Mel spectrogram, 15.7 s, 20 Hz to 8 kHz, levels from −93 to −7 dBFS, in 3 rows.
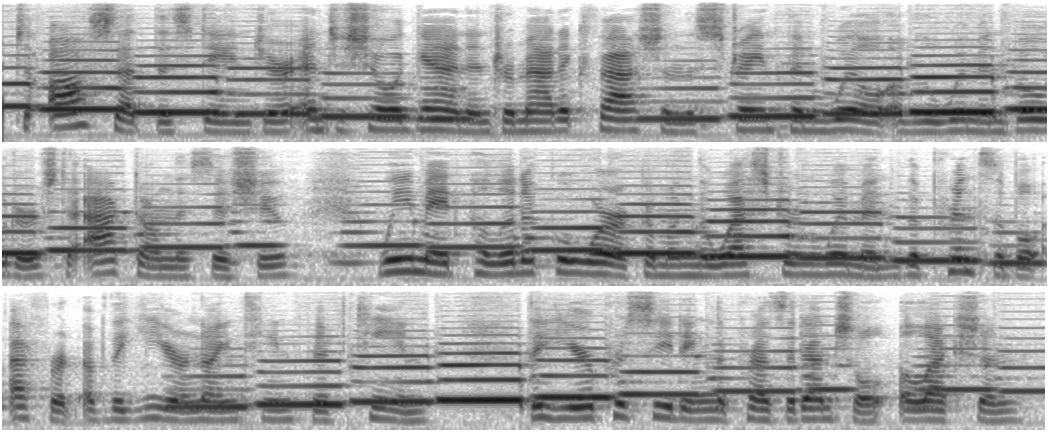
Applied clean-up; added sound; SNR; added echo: none; Wind instrument, woodwind instrument; -4 dB; none.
